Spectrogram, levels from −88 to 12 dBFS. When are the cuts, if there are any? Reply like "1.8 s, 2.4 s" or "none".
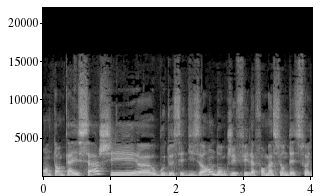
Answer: none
